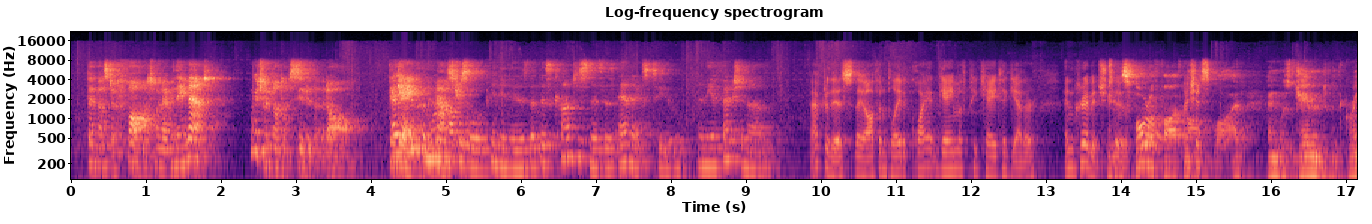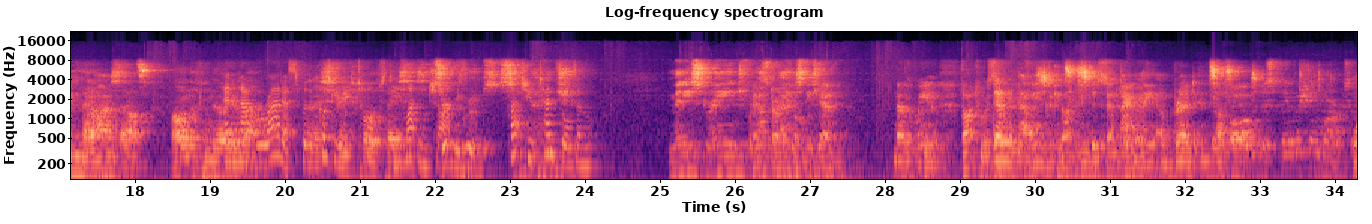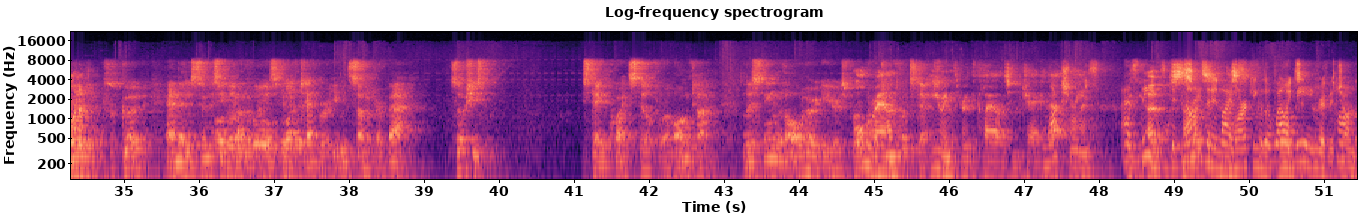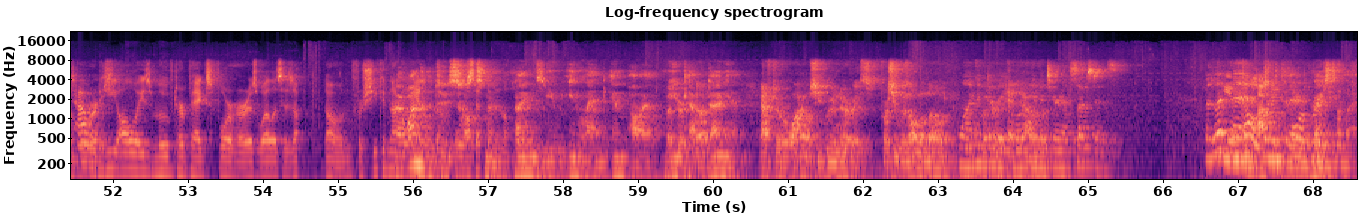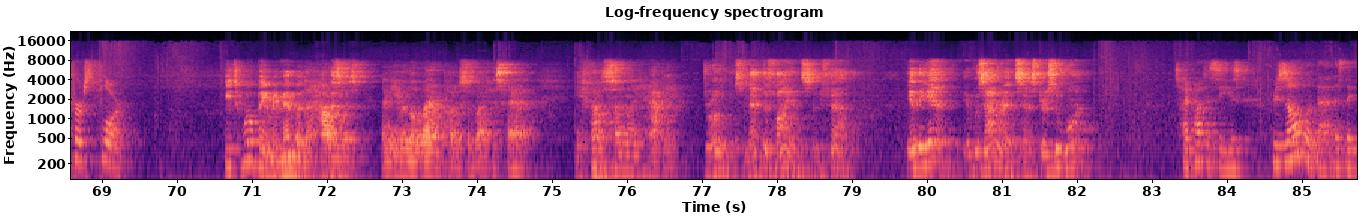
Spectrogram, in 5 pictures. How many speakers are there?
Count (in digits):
10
